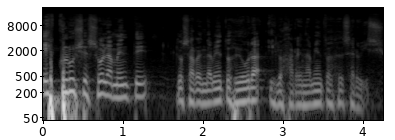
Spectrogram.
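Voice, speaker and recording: Against a quiet background, a man talks at a moderate pace and medium pitch with lively intonation and a dark, mellow tone. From Uruguay. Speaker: civil service official. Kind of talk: formal speech. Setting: stage with audience. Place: hall. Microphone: podium.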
